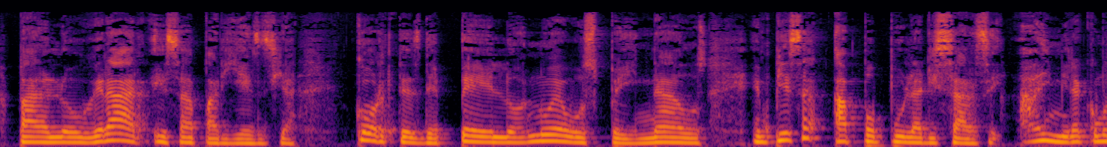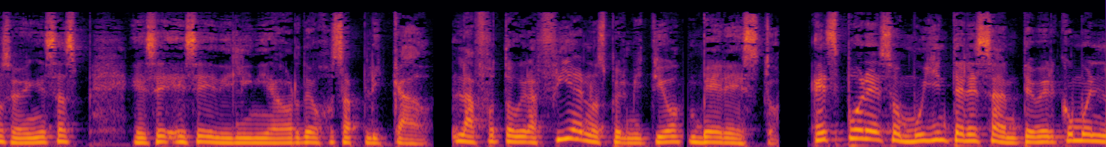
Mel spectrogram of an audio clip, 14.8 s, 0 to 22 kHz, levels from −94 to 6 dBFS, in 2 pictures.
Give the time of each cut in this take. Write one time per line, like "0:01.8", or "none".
0:06.7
